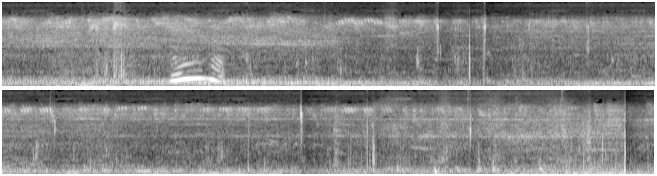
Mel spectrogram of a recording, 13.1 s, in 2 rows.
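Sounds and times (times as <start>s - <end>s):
insects chirring: 0.0s - 13.0s
mouth chewing fruit: 0.7s - 12.8s
sharp mouth clicks: 2.4s - 5.0s, 6.8s - 7.2s.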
